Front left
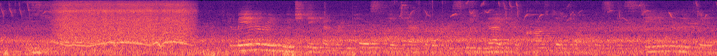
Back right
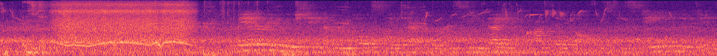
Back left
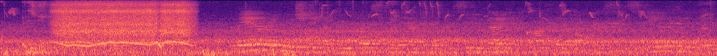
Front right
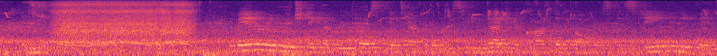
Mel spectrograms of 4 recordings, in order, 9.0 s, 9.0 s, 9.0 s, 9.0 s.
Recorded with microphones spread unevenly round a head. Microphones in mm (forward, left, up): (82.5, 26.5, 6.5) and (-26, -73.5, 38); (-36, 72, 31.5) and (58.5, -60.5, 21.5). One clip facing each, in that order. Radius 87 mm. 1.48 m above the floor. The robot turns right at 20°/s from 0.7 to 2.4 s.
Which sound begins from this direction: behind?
Breathing, at 0.3 s.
